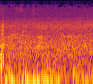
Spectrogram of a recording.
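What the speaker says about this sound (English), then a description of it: "That wind's coming straight at him" Wind gusting across a disc golf course during a tournament round, a low rumbling buffet against the microphone that stays steady and fairly loud throughout.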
